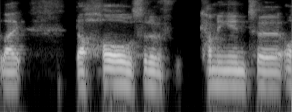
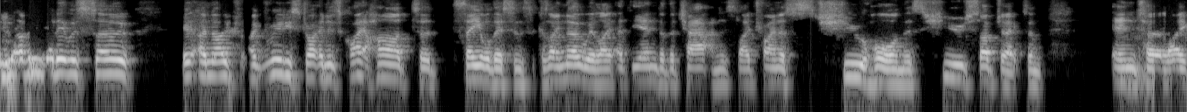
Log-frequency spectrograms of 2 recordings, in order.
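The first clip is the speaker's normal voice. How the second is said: ordinary delivery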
